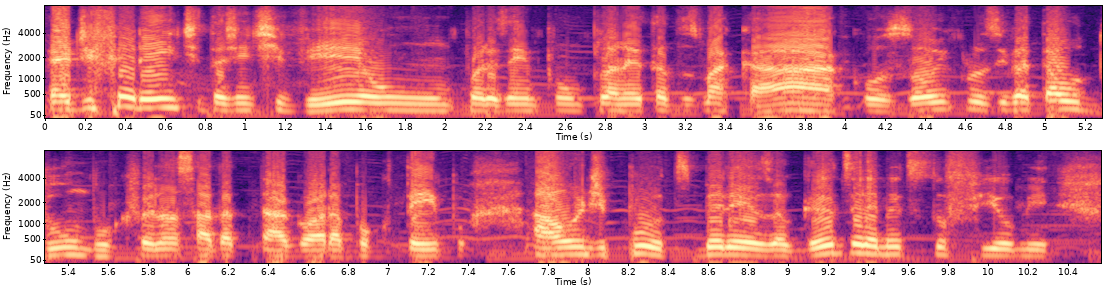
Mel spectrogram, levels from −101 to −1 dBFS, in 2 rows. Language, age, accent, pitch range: Portuguese, 20-39, Brazilian, 125-155 Hz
